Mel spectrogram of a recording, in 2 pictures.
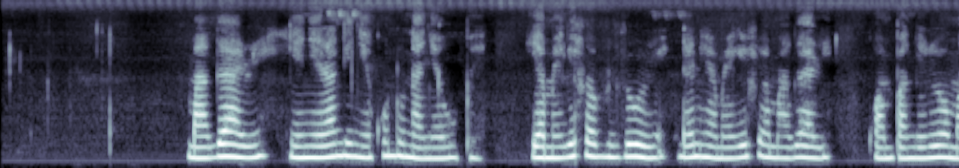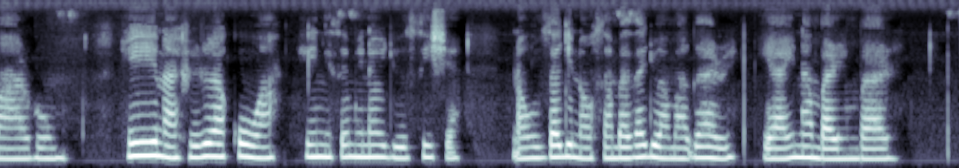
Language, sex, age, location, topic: Swahili, female, 18-24, Dar es Salaam, finance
